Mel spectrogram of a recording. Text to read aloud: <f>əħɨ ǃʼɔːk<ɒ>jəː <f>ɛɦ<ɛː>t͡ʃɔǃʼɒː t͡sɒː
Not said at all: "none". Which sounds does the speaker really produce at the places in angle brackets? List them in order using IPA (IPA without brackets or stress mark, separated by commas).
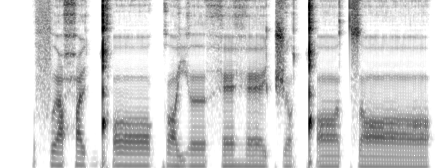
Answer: f, ɒ, h, ɛː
